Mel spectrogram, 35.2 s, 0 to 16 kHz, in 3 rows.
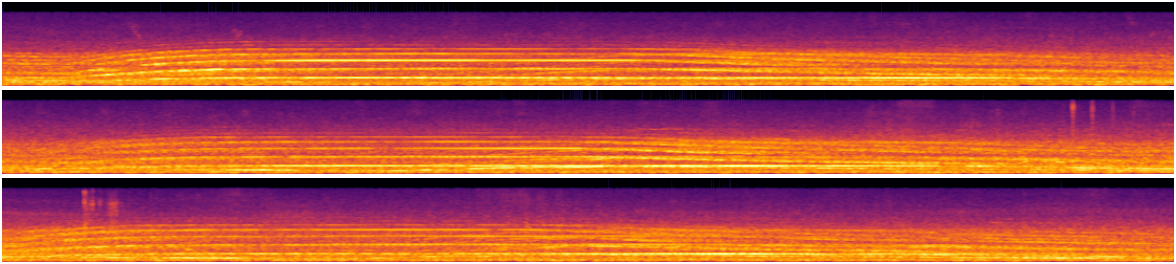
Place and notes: sirenes testing
every wednesday of each month, at 12, all the sirenes of the city are sounding for a test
